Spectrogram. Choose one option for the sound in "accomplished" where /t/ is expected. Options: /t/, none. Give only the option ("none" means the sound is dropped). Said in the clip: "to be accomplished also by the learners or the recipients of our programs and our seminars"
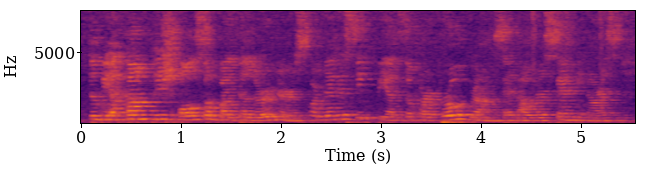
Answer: /t/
